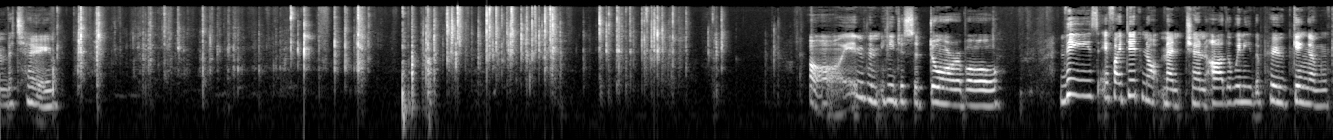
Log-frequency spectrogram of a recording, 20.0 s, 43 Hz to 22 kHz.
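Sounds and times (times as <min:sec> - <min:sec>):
bag tearing and crinkling: 0:01.0 - 0:11.0.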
